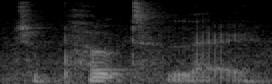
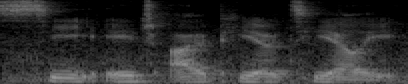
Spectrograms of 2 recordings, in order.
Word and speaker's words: Chipotle: spelled Chipotle wrong I've only just realized that chipotle I think it's c h i p o t l e CH I used to pronounce it Chipotle but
